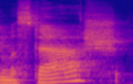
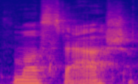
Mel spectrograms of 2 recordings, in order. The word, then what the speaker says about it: mustache: the word mustache um sometimes people will say a mustache with second syllable stress more common in English is first syllable stress we have a Val schwa here the uh sound mustache letter A says the ah sound and letters c h e say the sh sound so it sounds like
